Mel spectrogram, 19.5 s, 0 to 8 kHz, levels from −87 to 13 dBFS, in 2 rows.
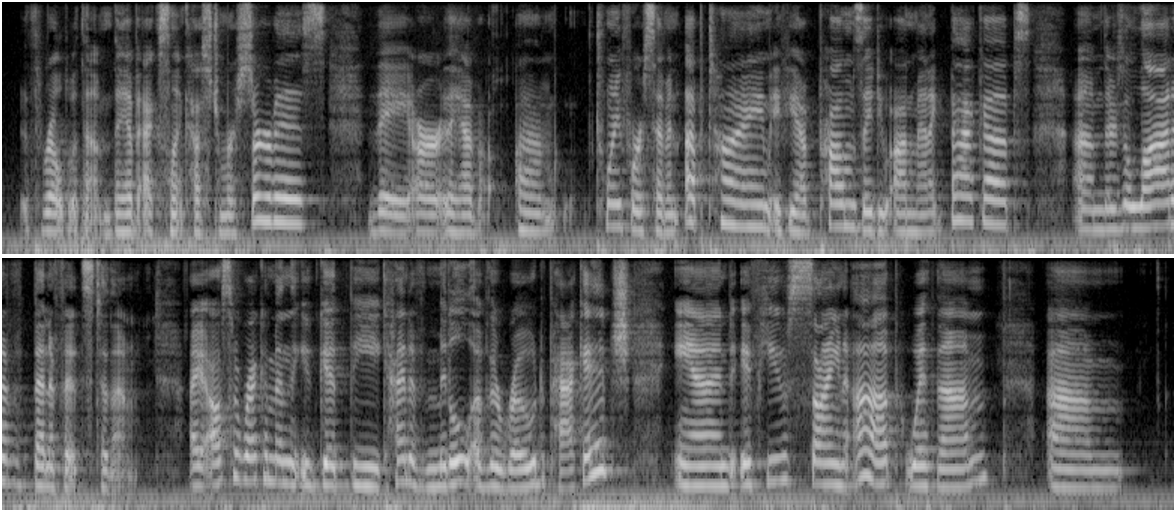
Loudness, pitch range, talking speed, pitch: -17 LUFS, 175-230 Hz, 165 wpm, 195 Hz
